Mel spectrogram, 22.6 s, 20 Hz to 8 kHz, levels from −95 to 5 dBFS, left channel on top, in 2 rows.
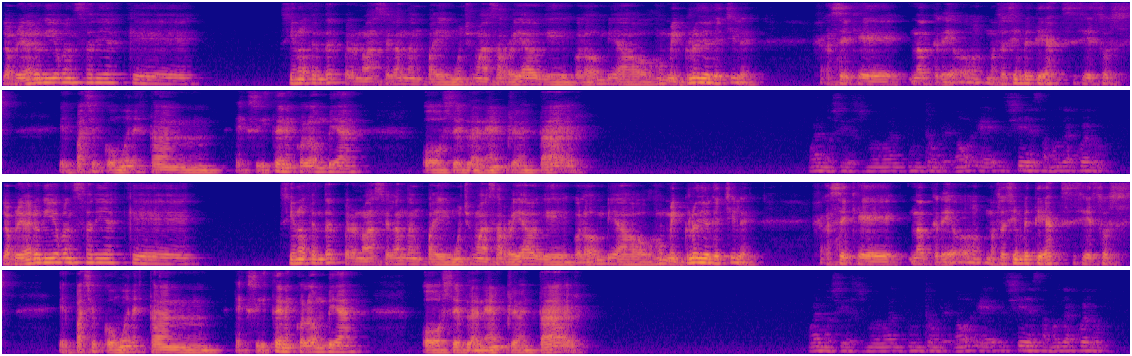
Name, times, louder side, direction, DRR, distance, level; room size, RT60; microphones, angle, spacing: voice 1, 0.0-1.9 2.8-7.5 8.1-11.3 11.9-14.8 15.5-17.1, right 3 dB, 60° right, 5 dB, 0.4 m, -30 dB
voice 2, 19.3-22.4, right 2 dB, 10° right, -2 dB, 0.6 m, -47 dB
2.8 x 2.2 x 2.5 m, 0.38 s
head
